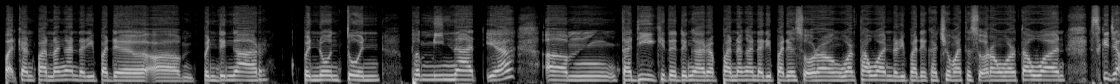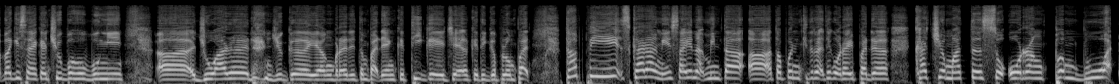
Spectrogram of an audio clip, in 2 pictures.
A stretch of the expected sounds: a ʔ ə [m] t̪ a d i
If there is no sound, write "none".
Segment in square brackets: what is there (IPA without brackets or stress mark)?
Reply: m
